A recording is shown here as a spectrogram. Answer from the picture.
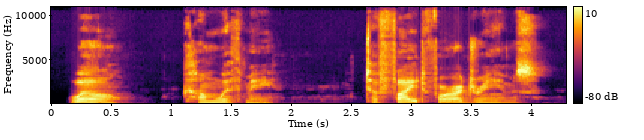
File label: Voice Acting es M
